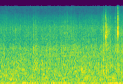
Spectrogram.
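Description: Steady outdoor ambience: an even background hiss over a low rumble, with no distinct sound standing out.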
